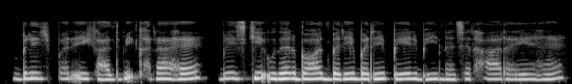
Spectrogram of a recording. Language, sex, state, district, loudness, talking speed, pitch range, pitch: Hindi, female, Jharkhand, Deoghar, -15 LUFS, 180 wpm, 245-265 Hz, 255 Hz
